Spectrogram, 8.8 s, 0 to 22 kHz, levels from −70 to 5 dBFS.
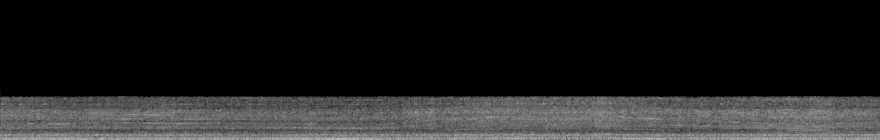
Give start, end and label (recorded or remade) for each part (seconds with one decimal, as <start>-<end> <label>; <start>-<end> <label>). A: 0.0-5.4 recorded; 5.4-6.1 remade; 6.1-8.8 recorded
